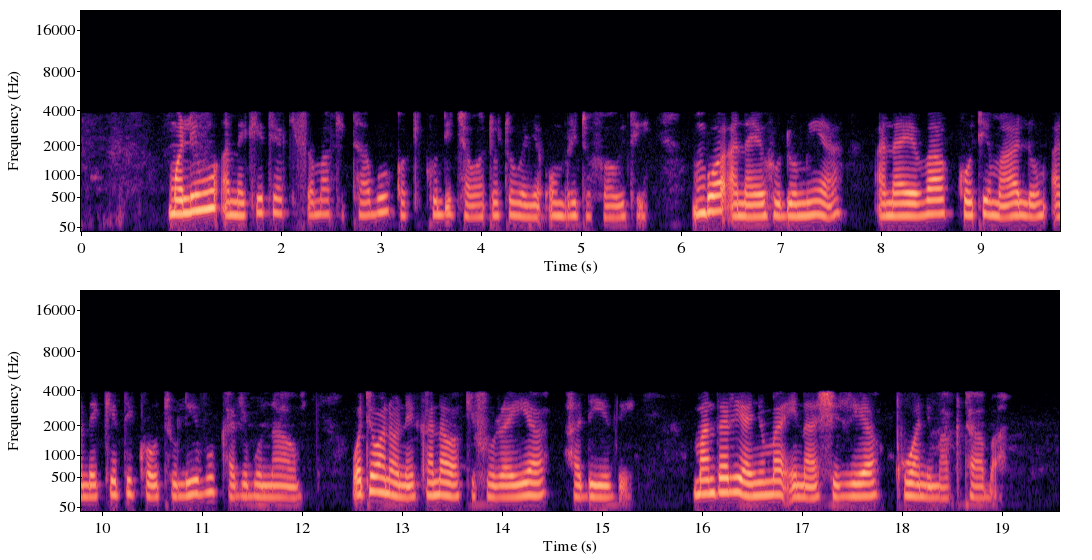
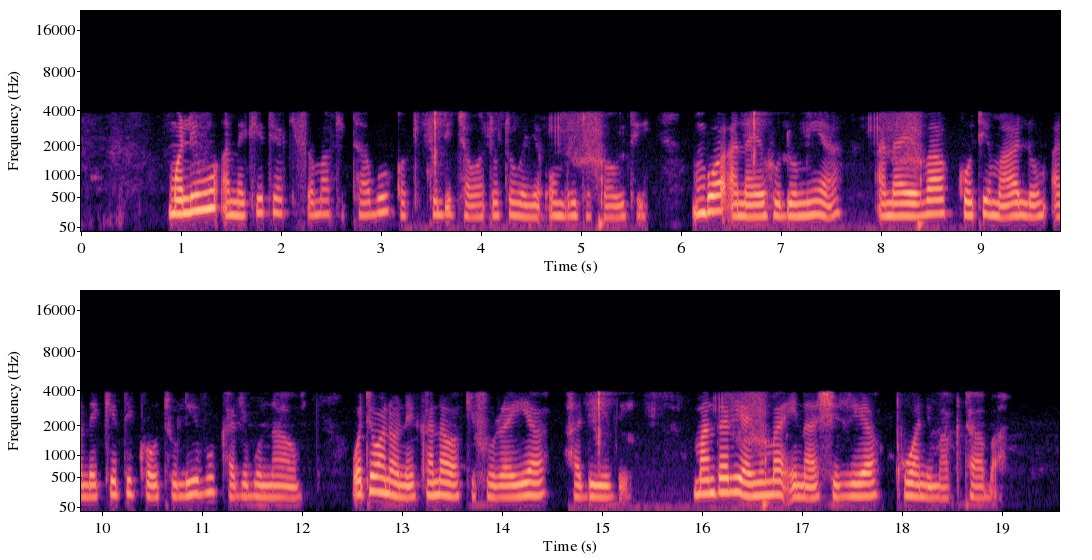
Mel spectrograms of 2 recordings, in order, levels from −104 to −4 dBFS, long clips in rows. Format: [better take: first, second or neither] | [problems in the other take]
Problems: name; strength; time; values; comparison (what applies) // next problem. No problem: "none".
first | background sound (Domestic sounds, home sounds); 19 dB below the speech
